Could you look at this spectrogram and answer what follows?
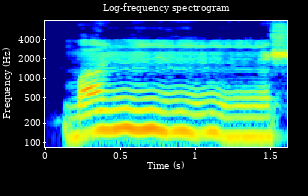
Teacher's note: Nah, ini harus diikhfakan ikhfa usat setiap nun sukun atau tanwin menghadapi sya maka nun sukun dan tanwinnya samar suaranya antara en dan eng. Caranya ketika menyebutkan mang maka tempelkan tengah-tengah lidah ke langit-langit atas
